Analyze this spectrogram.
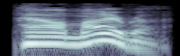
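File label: "palmyra", British English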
